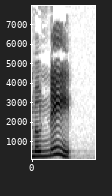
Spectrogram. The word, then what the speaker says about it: Monat: And Monate is pronounced Monate, which we know because we've YouTubed it several times, but it is spelled M-O-N-A-T.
